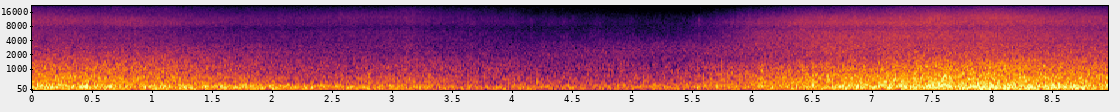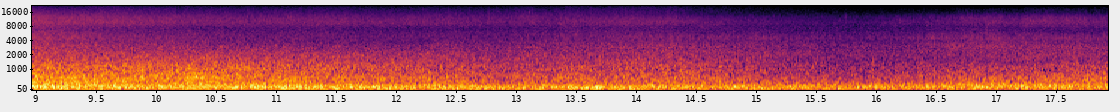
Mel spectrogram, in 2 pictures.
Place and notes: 南田海岸親水公園, 達仁鄉南田二號橋 - Waves and Rolling stones
Waves, Rolling stones
Zoom H2n MS+XY
Taitung County, Taiwan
